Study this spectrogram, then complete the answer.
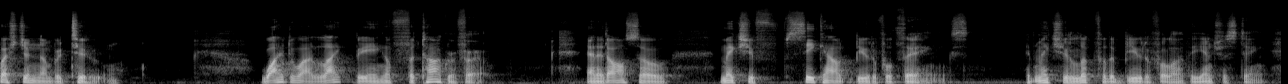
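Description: Very deep and low, a man's voice carries lively intonation and vocal fry at a moderate pace, broken by long, frequent pauses. The recording is very clean, with a silent background. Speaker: voice actor. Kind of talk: interview answer.

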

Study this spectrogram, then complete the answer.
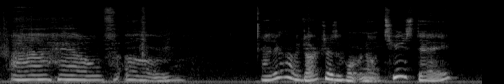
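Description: Against light background noise, a woman speaks in a dark, mellow tone that is somewhat breathy. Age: 50s. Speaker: crochet YouTuber. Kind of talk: casual chat. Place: home room. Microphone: phone near.

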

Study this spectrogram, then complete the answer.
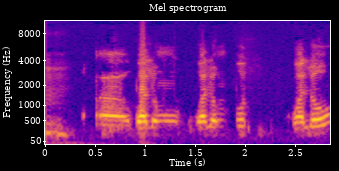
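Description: Using a high voice with ordinary pitch variation, a man speaks at a fairly slow pace. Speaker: government foreign affairs official. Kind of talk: radio phone interview.

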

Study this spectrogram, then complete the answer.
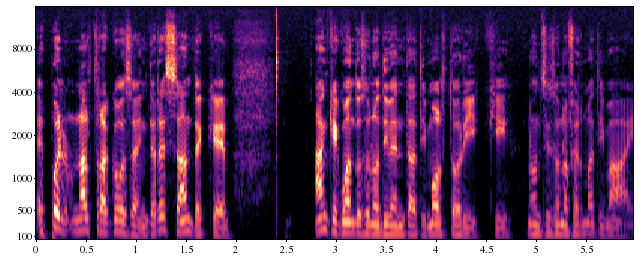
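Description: A man's normal speaking voice, fairly high in pitch for a man, with ordinary pitch variation and a fairly quick pace. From Basilicata, southern Italy (Tricarico). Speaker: author. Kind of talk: live talk interview. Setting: festival stage with audience.

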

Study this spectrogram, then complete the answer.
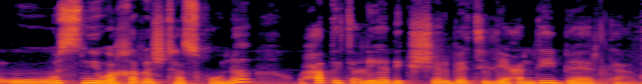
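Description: A woman's speech moves at a moderate pace and carries ordinary pitch variation. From central Algeria. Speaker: cooking video creator. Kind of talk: cooking tutorial. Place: kitchen. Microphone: phone near.

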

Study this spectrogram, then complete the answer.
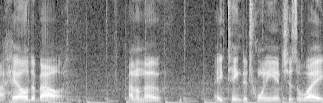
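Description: Faint music plays behind a man whose pitch varies in an ordinary way, in a dry recording with no echo. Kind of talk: casual vlog chat. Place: garden. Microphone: phone near.

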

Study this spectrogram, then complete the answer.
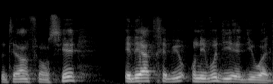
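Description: A man's fairly high, dark, mellow voice with lively intonation. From Algeria. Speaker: company CEO; guest. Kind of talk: live TV panel debate. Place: studio.

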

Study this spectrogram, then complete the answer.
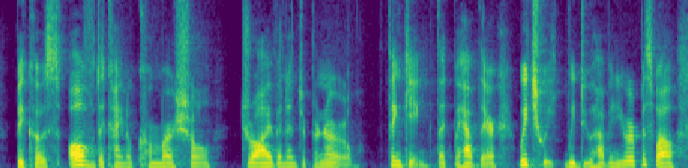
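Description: Against a quiet background, a woman with a Swedish accent speaks at a fairly quick pace in a very deep, low pitch with fairly even intonation. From Sweden. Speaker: sustainability advisor; panelist. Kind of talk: panel discussion. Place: stage. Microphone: headset.

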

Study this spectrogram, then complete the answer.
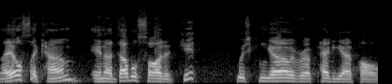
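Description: The man speaks at a very fast pace with ordinary pitch variation. The sound is dry, with no echo. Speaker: product seller at stand. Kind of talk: product demonstration. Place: hall. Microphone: phone near.

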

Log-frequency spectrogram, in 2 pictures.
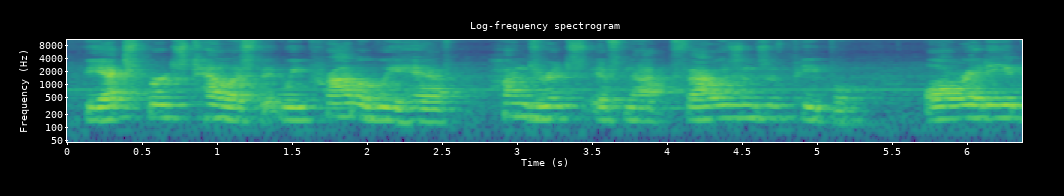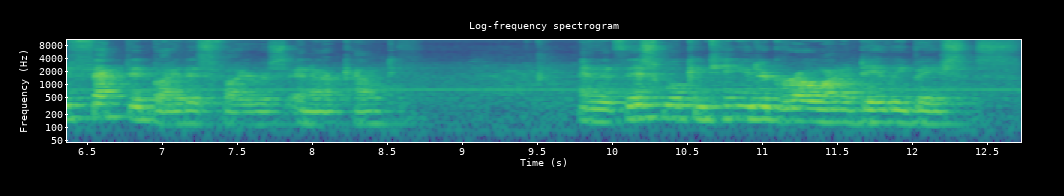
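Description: At a moderate pace, the voice keeps a fairly even intonation over light background noise and audible room echo. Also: man. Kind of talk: public health address. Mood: serious, urgent concern. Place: empty room.

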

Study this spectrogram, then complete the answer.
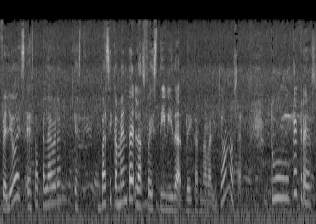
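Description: A woman speaks at a moderate pace in a high pitch. There is noticeable background noise, and the sound is dry with no echo. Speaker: travel vlogger, Spanish teacher. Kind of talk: casual vlog chat. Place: street. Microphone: phone near.

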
